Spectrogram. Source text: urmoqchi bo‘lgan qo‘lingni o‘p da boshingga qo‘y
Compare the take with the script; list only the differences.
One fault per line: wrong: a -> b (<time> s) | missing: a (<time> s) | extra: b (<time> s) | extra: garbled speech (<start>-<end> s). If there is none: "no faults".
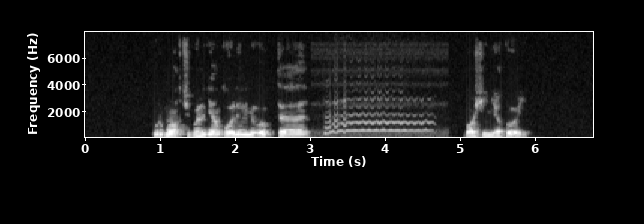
no faults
